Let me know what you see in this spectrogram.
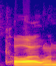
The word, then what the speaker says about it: Kiel: My name's spelled K-I-E-L, so half the times it's Kyle and the other half it's Kiel.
